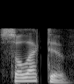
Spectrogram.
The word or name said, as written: selective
